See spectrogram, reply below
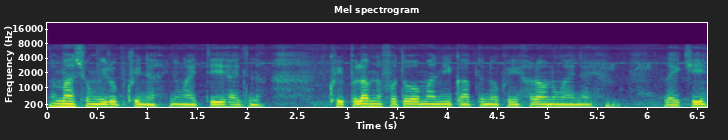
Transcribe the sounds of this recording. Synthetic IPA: ɐmasuŋiɾup̚kʰujnɐnuŋajtiɦajdunɐ | kʰujpulap̚nɐpʰotomanikap̚dunɐkʰujhɐɾawnuŋajnaj | lɐjkʰi

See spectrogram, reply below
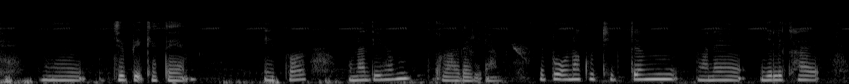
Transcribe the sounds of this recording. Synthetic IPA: md͡ʒɯpiʔ̚kɛt̪ɛm | ɛpɔɾunad̪iɔmkuɾawd̪aɾiʔamɛpɔɾunakɔtʰik̚t̪ɛmːanɛjilikʰaj

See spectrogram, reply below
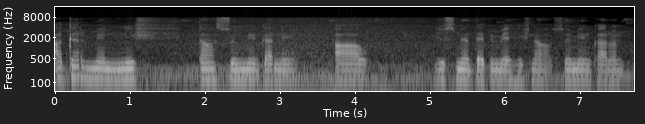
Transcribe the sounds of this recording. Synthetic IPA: ɐɡɐɾmẽniʃ | kãːsujmĩkɐɾni | aːw | jusmẽd̪ɐpimẽɦiʃnãːsujmĩŋkɐɾɐn

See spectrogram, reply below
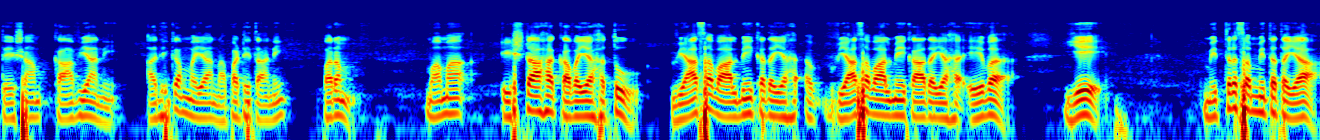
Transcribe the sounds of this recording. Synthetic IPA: t̪eːʂaːmkaːʋjaːnḭ | ɐd̪ʱikɐmːɐjaːnɐpɐʈit̪aːni | pɐɾɐmː | ɐmɐ | iʂʈaːɦɐkɐʋɐjɐɦɐt̪ṵ | ʋjaːsɐʋaːlmiːkɐd̪ɐjɐɦɐʋjaːsɐʋaːlmeːkaːd̪ɐjɐɦɐ̰ʔeːʋɐ | jeː | mit̪ɾɐsɐmːit̪ɐt̪ɐja̰ː

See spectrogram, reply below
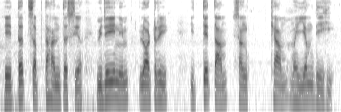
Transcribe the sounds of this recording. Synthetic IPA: et̪ɐt̪sɐpt̪aɦant̪ɐsjəʋid͡ʑəjinim | lɔʈɾiː | t̪jet̪aːmsəŋ | kʰjamːɐjjɐmd̪eːɦḭ

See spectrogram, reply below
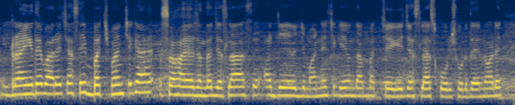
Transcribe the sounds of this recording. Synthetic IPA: ɖɾaːɪ̃ŋɡd̪eːbaːɾeːt͡ʃəsiːbət͡ʃpənt͡ʃkɛsəɦaːjaːd͡ʒãːnd̪aːd͡ʒɛːslɛːəsəd͡ʒeːd͡ʒəmaːneːt͡ʃkiːɦʊ̃nd̪aːbətːʃeːɡid͡ʒɛːslɛːskuːlʃʰʊɽd̪eːnʊaːɽeː

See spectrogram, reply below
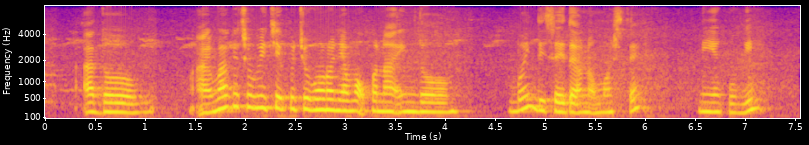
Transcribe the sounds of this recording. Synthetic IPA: ad̪ɔ | a̰jmakɛt͡ʃubit͡ʃiʔ̚kut͡ʃuɡɔɽ̃ɔɲamɔʔkanaiɲd̪ɔ | bəɲd̪isəjd̪aʔnɔʔmɔt͡ʃt̪ɛ | nijəkuɡi

